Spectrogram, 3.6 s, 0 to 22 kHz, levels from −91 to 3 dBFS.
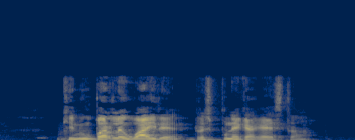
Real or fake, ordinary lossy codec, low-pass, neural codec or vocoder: fake; MP3, 96 kbps; 9.9 kHz; vocoder, 22.05 kHz, 80 mel bands, Vocos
